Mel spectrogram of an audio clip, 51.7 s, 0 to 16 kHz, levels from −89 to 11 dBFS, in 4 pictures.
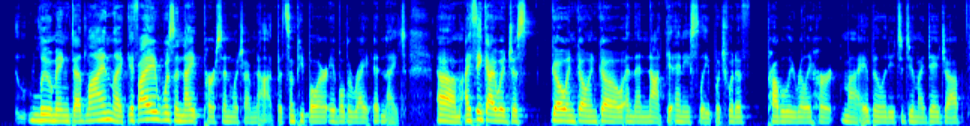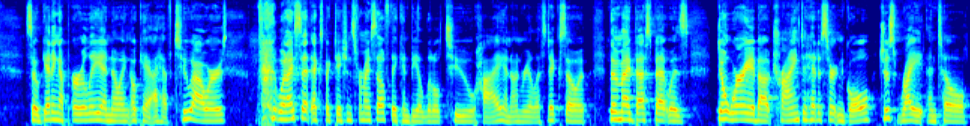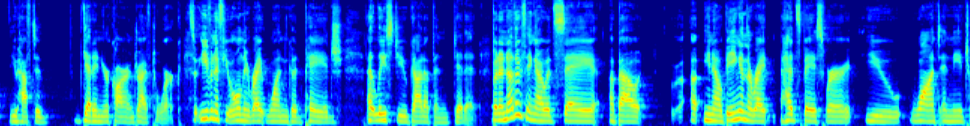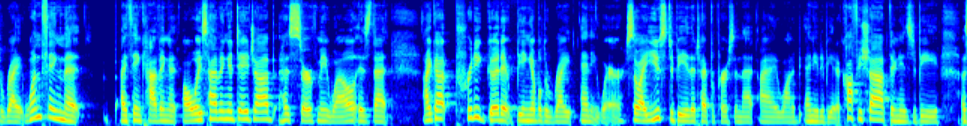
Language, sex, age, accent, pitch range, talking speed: English, female, 20-39, American, 155-185 Hz, 230 wpm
